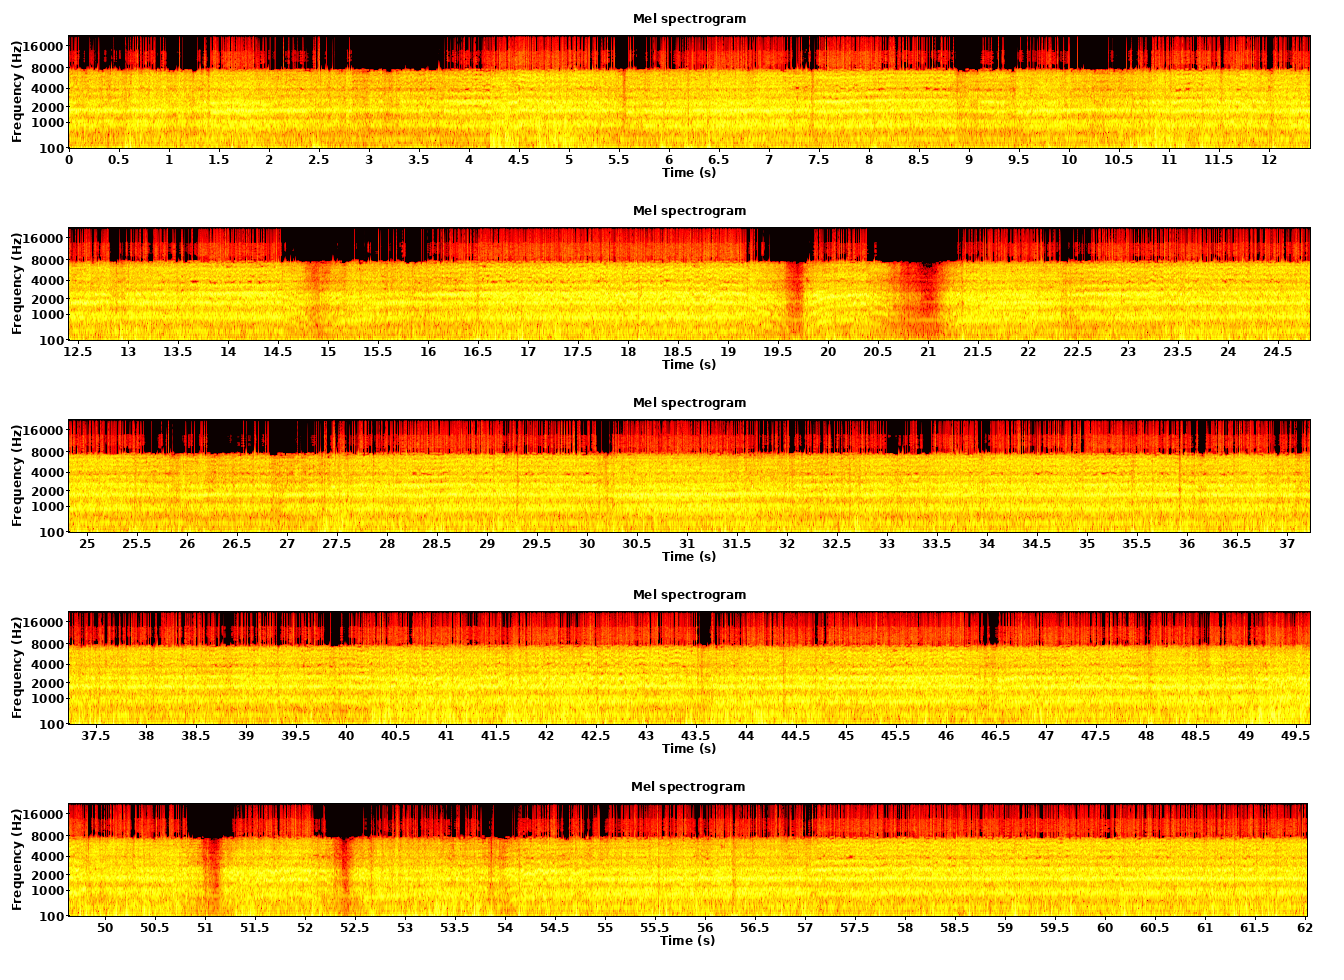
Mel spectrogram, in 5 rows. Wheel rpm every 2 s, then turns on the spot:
230, 230, 230, 220, 220, 230, 230, 170, 210, 190, 90, 200, 230, 230, 230, 220, 230, 230, 230, 230, 230, 220, 220, 220, 220, 180, 150, 170, 210, 230, 230.
none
